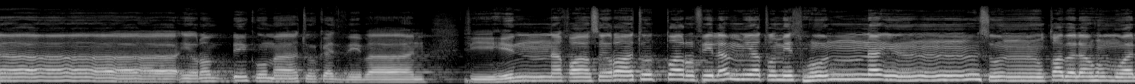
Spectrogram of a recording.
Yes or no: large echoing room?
yes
